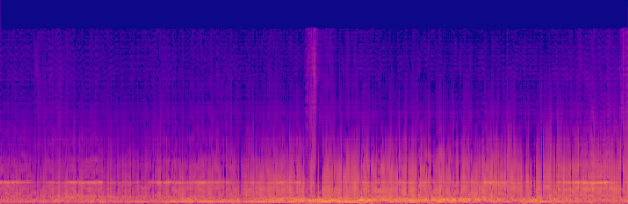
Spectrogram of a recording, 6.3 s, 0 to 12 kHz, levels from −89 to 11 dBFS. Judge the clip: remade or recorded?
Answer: remade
